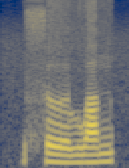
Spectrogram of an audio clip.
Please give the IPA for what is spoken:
sɹ̩˨˩lwa˦n

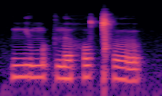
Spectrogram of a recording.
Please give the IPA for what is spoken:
nʲuməknə hoǀʰɵ

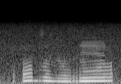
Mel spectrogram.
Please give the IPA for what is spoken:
ʔobluʎlu rũlˠ

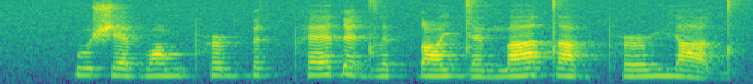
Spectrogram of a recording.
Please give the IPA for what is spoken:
k͡puʃɛbɑmpʰə˞b ɠətpʰɛɗɛd lətɗɑjdɛ ma tabpʰə˞mjad

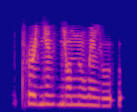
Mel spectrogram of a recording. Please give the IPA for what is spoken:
tʰə˞˥ɟẽ˥z ɟɔ̃˥nũ˧wẽ˧˩j u˥˧ʔ

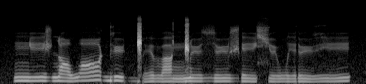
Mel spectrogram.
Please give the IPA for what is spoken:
ɲiʒɳɑ wɑ ɡyɡ͡ǁeβaŋ͡ǁy zyʒ ɾiɕywi ɾy ɣi

